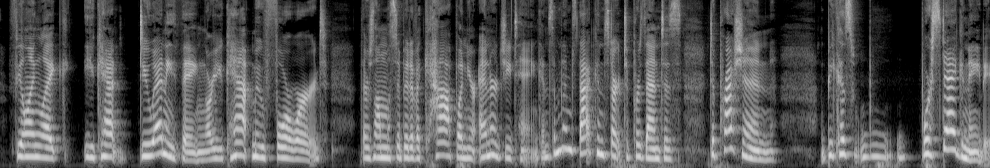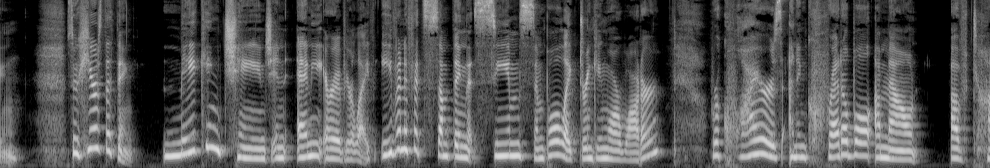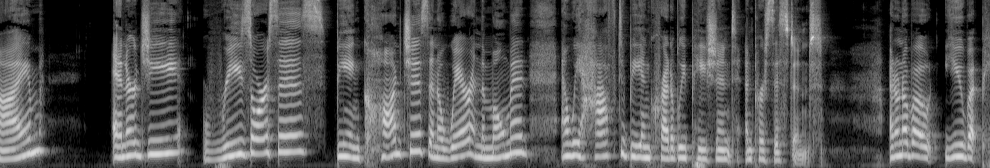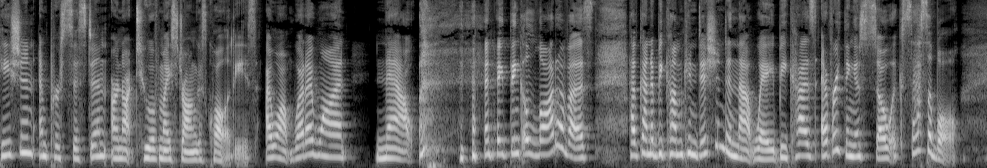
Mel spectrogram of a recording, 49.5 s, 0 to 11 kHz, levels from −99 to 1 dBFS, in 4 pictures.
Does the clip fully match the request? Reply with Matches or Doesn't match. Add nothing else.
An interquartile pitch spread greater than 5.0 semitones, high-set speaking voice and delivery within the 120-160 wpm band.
Matches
